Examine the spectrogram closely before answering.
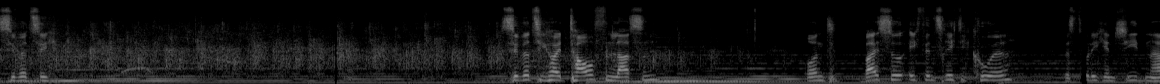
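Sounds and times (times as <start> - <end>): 
applause: 0.0 - 8.4
speech: 0.1 - 1.0, 5.1 - 6.8, 8.1 - 11.5.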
